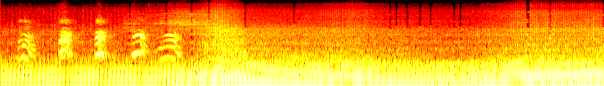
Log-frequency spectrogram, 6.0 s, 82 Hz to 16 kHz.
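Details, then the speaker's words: 1998 Pontiac Sunfire with worn factory muffler due for replacement with an OEM Walker unit: dog barks at first, then a deep, loud, boomy exhaust drone swells with the revs; tired, blown-out muffler. "so muffler needs to be replaced and I think we are just doing an OEM up worth today"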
